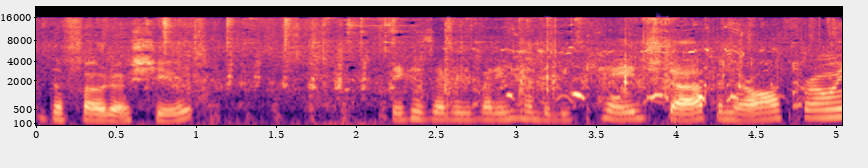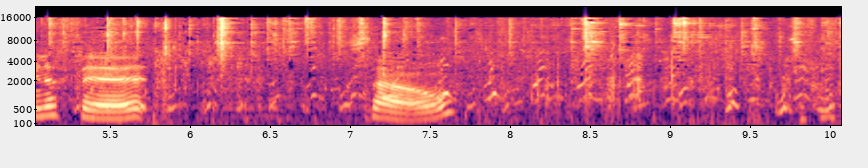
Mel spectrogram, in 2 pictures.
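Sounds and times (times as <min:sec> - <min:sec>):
puppies whining and yipping: 0:00.7 - 0:10.0.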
